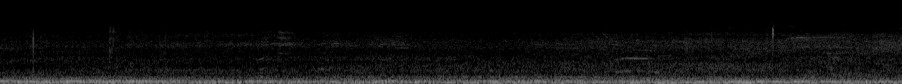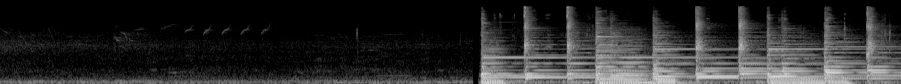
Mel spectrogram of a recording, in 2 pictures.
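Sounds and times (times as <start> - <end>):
low rumble of outdoor ambience: 0.0 - 14.1
bird chirping: 9.0 - 12.6.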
